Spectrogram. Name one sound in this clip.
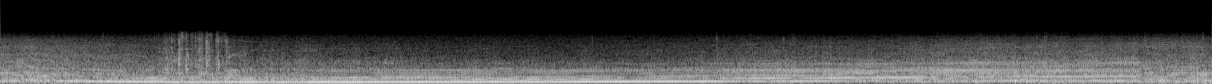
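A four-cylinder sports car engine pulls hard through the gears, heard from inside the car.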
